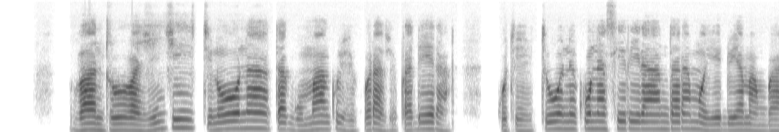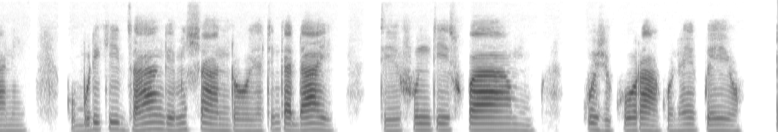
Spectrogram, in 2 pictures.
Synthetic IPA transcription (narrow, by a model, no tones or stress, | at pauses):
ʋantʰuʋaʒind͡ʒitino̞ːnataɡʱumakuʐiko̞ɾaʐe̞paɗe̞ɾa | kutitio̞ne̞kunasiɾiɾandaɾamo̞je̞ɗujamamɡwani | kuɓuɗikid͡zaŋɡe̞miʃando̞jatiŋɡaɗai | tiifundiswa | kuʐikʰo̞ɾakoneikwe̞ːjo̞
